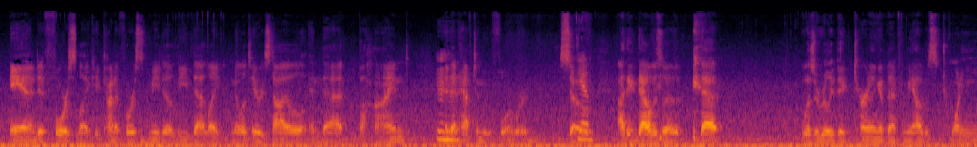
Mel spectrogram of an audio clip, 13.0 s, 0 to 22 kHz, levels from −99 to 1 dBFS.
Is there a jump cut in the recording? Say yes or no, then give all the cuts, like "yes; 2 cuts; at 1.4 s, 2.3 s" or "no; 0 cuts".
yes; 1 cut; at 1.0 s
